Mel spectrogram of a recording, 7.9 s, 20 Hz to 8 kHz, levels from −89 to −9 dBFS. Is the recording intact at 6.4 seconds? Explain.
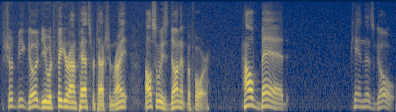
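Yes, the audio is intact at 6.4 seconds, with no fault at that moment.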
